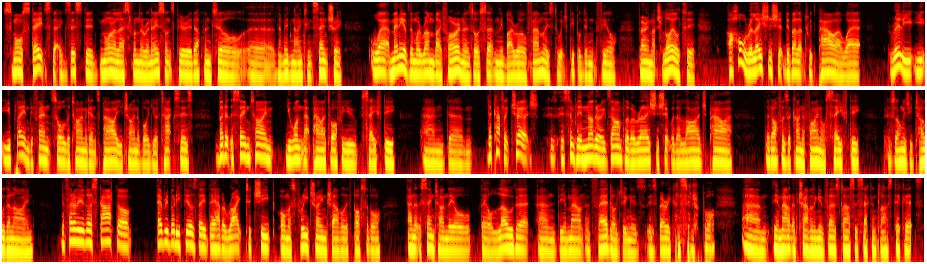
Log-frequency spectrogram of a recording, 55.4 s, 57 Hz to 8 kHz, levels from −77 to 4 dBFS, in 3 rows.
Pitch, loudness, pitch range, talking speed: 120 Hz, -20 LUFS, 115-135 Hz, 170 wpm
